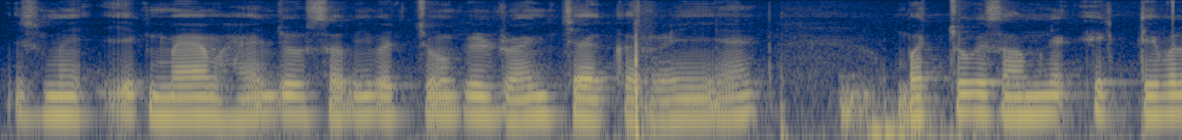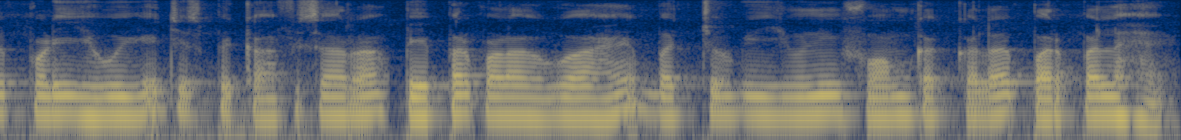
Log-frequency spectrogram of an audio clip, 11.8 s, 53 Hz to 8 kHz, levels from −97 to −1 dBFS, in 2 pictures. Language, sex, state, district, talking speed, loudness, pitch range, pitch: Hindi, male, Uttar Pradesh, Jalaun, 180 wpm, -33 LUFS, 120-130 Hz, 125 Hz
